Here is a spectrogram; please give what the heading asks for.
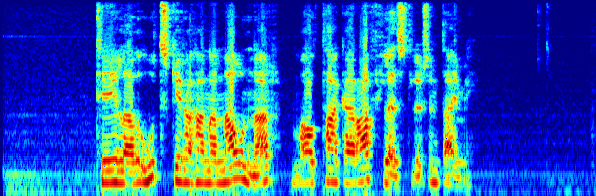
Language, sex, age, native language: Icelandic, male, 30-39, Icelandic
